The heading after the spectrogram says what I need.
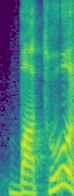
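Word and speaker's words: Bar Tur: specializing in crisis communications and law enforcement, Batur.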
